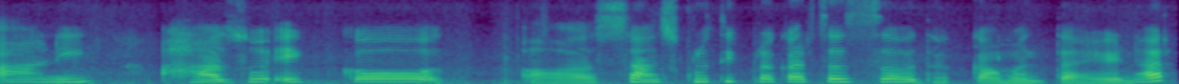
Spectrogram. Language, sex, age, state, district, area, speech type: Marathi, female, 45-60, Maharashtra, Yavatmal, urban, spontaneous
